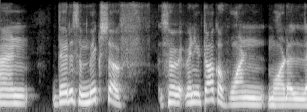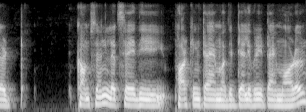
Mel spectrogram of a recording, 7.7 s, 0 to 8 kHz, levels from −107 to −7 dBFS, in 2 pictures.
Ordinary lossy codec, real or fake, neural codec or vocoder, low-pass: Opus, 64 kbps; real; none; 7.2 kHz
